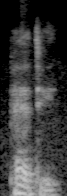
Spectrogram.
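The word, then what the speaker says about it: פתי: And there again, once again, because of the siluk, this syllable is stressed, peti.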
